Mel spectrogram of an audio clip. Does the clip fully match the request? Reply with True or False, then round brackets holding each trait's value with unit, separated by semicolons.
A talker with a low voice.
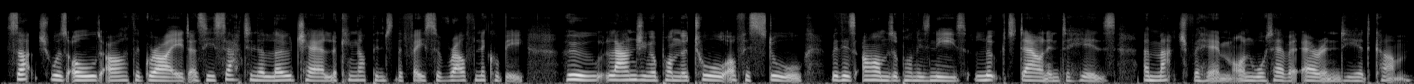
False (185 Hz)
